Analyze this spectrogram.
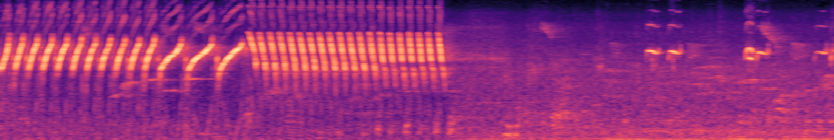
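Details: Canary delivering a fast rhythmic trill of sweeping notes that shifts into a buzzier rapid rattle, then stops, leaving quiet with a few faint distant chirps.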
